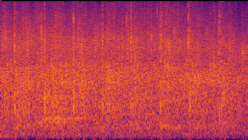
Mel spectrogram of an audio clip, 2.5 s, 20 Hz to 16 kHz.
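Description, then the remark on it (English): A church audience applauds news that Wednesday-night children's attendance is up over 65%: a dense wash of many hands clapping at an even, sustained loudness with no voices standing out. “Yes, you can clap for that one too.”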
